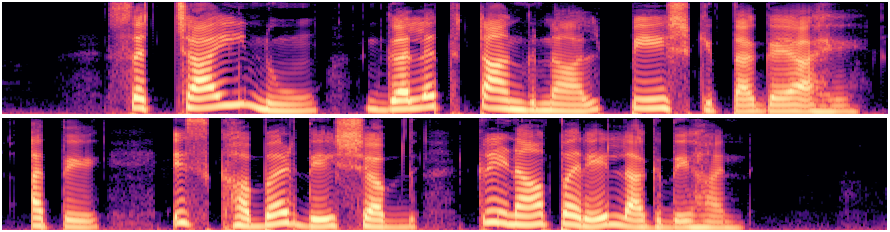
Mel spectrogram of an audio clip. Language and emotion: Punjabi, neutral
